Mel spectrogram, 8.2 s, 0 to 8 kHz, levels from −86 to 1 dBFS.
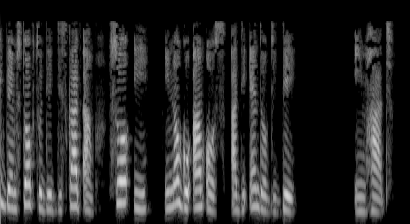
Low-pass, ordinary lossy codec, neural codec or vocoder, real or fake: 7.2 kHz; MP3, 24 kbps; none; real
